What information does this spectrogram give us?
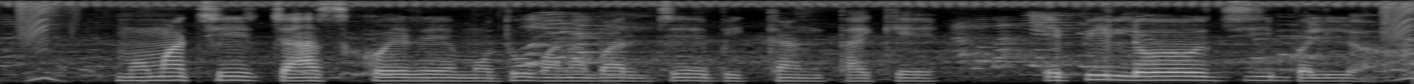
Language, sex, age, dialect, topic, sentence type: Bengali, male, 25-30, Jharkhandi, agriculture, statement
